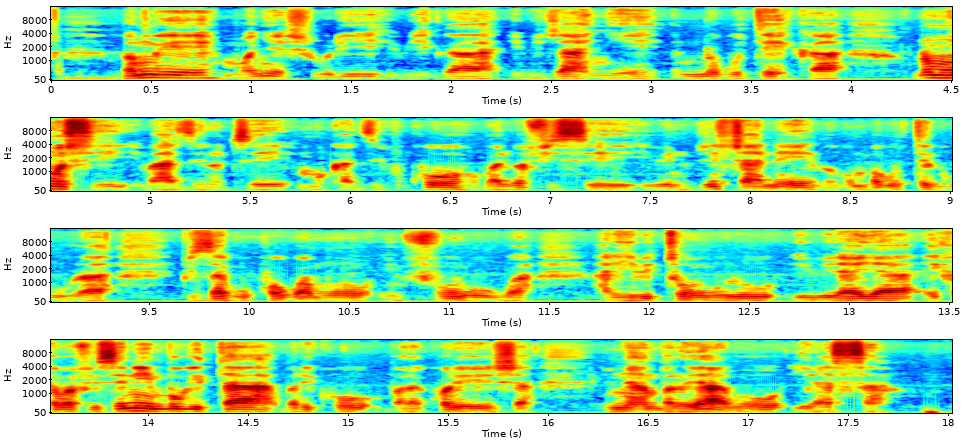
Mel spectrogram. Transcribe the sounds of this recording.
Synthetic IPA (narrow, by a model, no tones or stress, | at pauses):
βamŋe̞muβaɲe̞ːʃuːɾiβiːɡaiβid͡ʒaːɲe̞no̞ɡute̞ːkʰanomũːnsiβazeɾut͡se̞mukazikukʰo̞βaɾiβafise̞iβiːn̥huvjiːnʃi̥t͡ʃaːne̞βaɡo̞ːmbaɡute̞ɡuːɾaβizaɡuko̞ɡwamŋo̞ʔiɱfuːŋɡuɡwahaɾihiβituːŋɡuɾuiβiɾajaekaβafise̞niːmbuɡitaβaɾikʰo̞βaɾako̞ɾe̞ːʃa | inaːmbaɾo̞jaːβo̞ʔiɾasa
